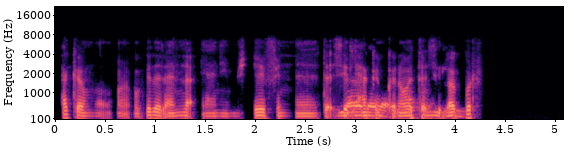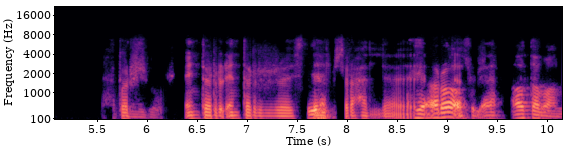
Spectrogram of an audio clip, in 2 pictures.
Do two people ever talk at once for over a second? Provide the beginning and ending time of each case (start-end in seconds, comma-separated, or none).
2.8-4.2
